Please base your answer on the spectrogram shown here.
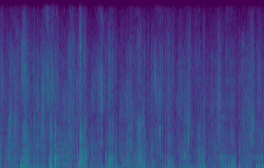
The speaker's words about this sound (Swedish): Jag får inte använda vägar. Så jag går, får gå här vid sidan av i snön.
